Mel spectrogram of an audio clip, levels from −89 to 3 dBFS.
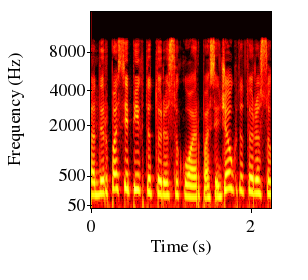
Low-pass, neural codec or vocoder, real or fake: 9.9 kHz; none; real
